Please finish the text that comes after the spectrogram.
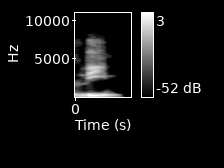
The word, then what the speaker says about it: Hleem: It is written as Halim, it's pronounced as Leem. Leem. Leem. HLEEM, Leem.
